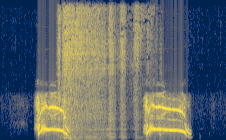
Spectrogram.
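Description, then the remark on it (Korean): In a sound imitation contest, a person's voice imitates the morning call of a water deer from Gangneung: two loud, strained screams with a falling pitch at the ends, separated by a harsh, raspy burst of breathy noise. “또 원래 강릉 고라니가 똑같은데.”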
